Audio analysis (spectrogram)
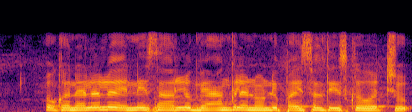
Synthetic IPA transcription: ɔkɐnɛlɐloːe̞nːisaːɾlubjaːŋklɐnuɳɖipɐjsɐlt̪̬iːsu̥kɔːʋɐt͡ʃːu

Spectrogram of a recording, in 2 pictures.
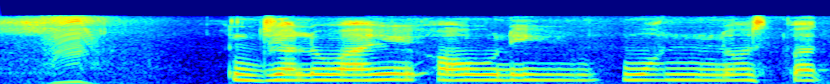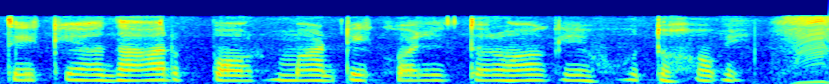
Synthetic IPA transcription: d͡ʒəlwaːiɔʊɾiwənːəspət̪ikeaːd̪ʱaːɾpəɾmaːʈikɔːlt̪əɾəkehoːt̪howeː

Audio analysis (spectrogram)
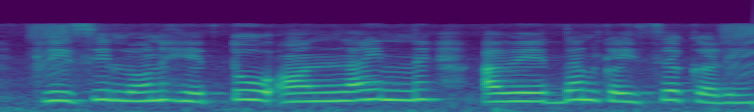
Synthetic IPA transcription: kɾisiloːnɦeːt̪uʔɔːnlaɪnːe | aʋeːd̪ənkəjsekəɾi

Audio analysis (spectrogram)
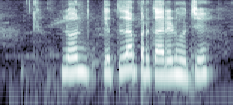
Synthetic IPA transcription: lonket̪lapɾəkaɾeɽ̤ʱɦot͡ɕe

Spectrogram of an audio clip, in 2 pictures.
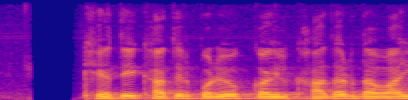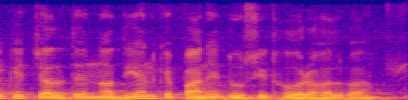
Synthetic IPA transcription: kʰet̪ikʰaːt̪iɾpɾəjoːɡ̚kəɪlkʰaːd̪əɾd̪əʋaːiket͡ʃəlt̪enəd̪ijənkepaːnid̪usit̪ɦoɾəɦəlba

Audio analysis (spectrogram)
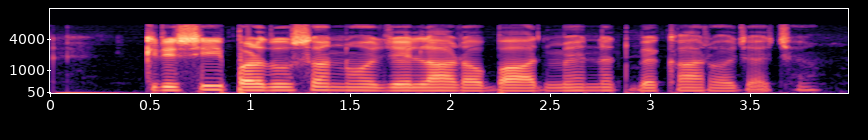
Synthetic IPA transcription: kɾɪsipɾəd̪uːʃənɦod͡ʒeːlaːɽoːbaːd̪mɛɦnət̪beːkaːɾɦod͡ʒa̰ːt͡ʃʰɛ

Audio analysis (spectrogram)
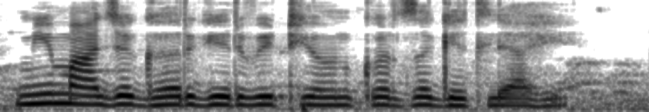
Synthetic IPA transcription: miːmad͡ʑʱeɡʱəɾɡʱeɾʋiːʈʰeuːnkəɾd͡zəɡʱet̪leaɦḛ

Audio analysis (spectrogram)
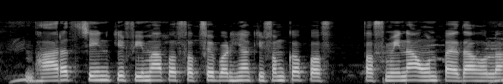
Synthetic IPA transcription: bʱaːɾət̪t͡ʃiːnkifiːmapɐɾsɐbfebəɽ̤ijãkɪfəmka | pəfmiːnaoːnpɛːd̪aɦoːlaː

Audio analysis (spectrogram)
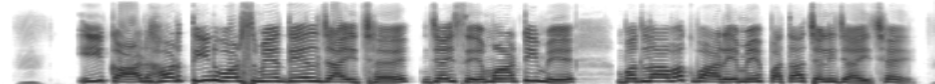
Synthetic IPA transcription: ikaɾɖɦəɾt̪inʋəɾsmed̪eld͡ʒajt͡ʃʰɛd͡ʒəjsemaʈime | bəd̪laβəkbaɾemepət̪at͡ʃəlid͡ʒajt͡ʃʰɛ

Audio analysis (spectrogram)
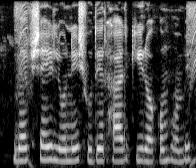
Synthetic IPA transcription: bɛbʃailoneʃud̪ʱeɾhaɾkiɾɔkomɦɔbe

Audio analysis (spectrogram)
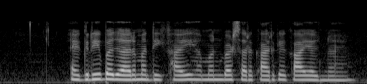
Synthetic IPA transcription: eːɡɾiːbɐd͡ʒaːɾmẽd̪ɪkʰaːiɦɐmənbəɽsɐɾkaːɾkekaːjɐd͡ʒnəɦɛ̃ː

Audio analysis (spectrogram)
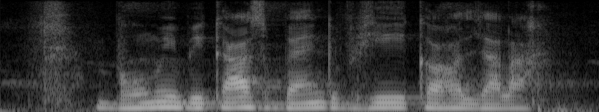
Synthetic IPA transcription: bʱumibikasbɛ̃ŋkbʱikəɦəld͡ʒaːla

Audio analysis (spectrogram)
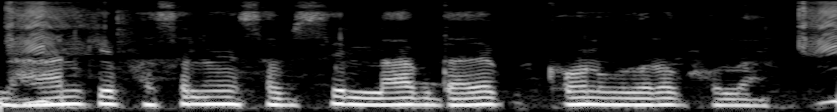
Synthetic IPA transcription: d̪ʱjaːnkepʰəsəlmẽsəbselaːbd̪aːjəkːɔːnʊd̪ɾəkɦoːlaː

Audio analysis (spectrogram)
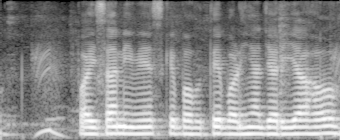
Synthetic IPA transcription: pəɪsanɪʋeːʃkebəɦʊt̪ebəɽ̤ijãd͡ʒəɾijaɦoː

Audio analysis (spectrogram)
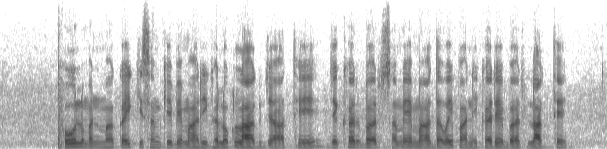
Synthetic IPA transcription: pʰoːlmənmãkəikɪsəmkebemaːɾiɡʱəlõklaːɡd͡ʒaːt̪ʰed͡ʒeːkʰəɾbəɾsəməmãd̪əʋəipaːnikəɾebəɾlaːɡ̚t̪ʰeː

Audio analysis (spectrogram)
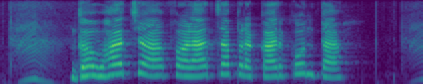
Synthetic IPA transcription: ɡəwɦat͡ɕjafəɭat͡sapɾəkaɾkont̪a

